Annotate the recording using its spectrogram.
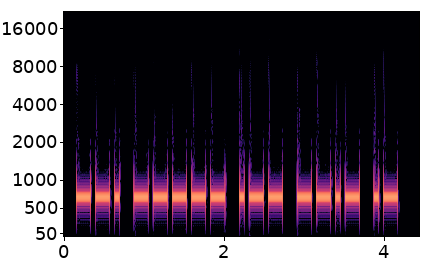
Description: Morse code, heard as a keyed tone, about 20 wpm, 700 Hz. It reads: G0WQA
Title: DXCC-100 Call Signs - 5 Characters - Repeated 2x - 20wpm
